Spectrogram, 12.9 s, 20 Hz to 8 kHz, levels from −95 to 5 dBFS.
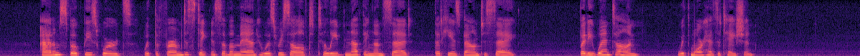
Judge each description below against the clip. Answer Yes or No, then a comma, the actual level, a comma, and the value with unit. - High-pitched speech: Yes, high, 225 Hz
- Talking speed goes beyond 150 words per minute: No, average, 145 wpm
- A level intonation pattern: Yes, narrow, 2.0 semitones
